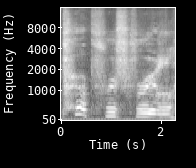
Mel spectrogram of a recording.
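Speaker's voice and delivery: Pepper shrill drawn out very slowly, each syllable stretched. Shown as a demonstration. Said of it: "Say it slow".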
